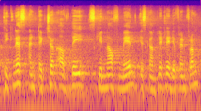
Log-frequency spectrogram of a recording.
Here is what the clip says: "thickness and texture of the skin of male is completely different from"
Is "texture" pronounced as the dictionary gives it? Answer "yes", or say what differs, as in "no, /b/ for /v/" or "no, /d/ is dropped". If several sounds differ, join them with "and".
no, /s/ is dropped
